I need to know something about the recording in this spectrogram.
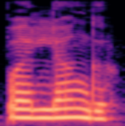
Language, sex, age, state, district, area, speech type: Hindi, female, 30-45, Rajasthan, Jaipur, urban, read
